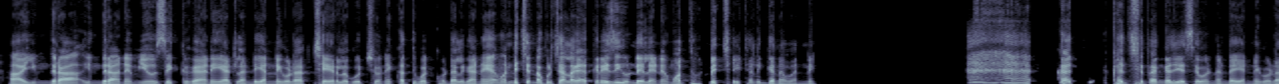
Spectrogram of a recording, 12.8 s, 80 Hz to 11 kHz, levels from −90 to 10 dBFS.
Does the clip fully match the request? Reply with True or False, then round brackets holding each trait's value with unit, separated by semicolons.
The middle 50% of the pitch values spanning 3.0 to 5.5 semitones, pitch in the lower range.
True (3.7 semitones; 120 Hz)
